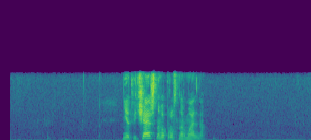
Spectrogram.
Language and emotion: Russian, angry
